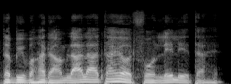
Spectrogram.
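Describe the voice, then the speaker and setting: A man reads scripted narration for a cartoon tale. His voice is fairly low and distinctly dark and mellow, in a storyteller's delivery. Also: fairly even intonation, normal speed, soft background music.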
